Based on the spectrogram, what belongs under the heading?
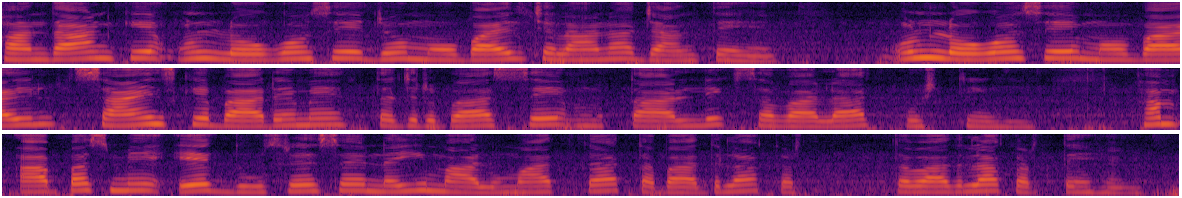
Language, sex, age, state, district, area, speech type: Urdu, female, 30-45, Uttar Pradesh, Shahjahanpur, urban, spontaneous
